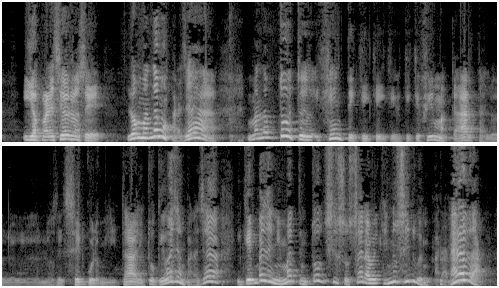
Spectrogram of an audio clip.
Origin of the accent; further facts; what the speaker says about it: Uruguay; uno puede ir como uruguayo, como oriental, como americano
